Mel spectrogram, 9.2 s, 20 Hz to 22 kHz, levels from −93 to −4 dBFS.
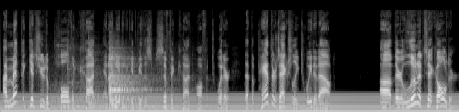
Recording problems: household noises; loud; until 4 s; 3 dB below the speech
electrical hum; noticeable; throughout; 50 Hz, 15 dB below the speech

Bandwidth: 15 kHz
